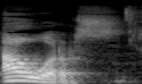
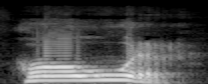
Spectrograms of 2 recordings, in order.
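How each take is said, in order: First: The word starts with a vowel, no h. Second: The word starts with an audible h sound. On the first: This is how English speakers actually say it. "Orang sana nyebutnya hours" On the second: This is how the spelling suggests it should sound. "saya nyebutnya hour"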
